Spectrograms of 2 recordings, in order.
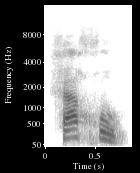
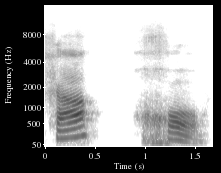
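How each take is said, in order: First: "ja, ju" ending on a quieter u; mispronounced with U. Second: "ja, jo" split wide by a pause, ending in open o; pronounced with O. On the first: Teacher showing it is not so, "ja, ju" with final u. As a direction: say "ja", then a dropped "ju" with u. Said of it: "No así". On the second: Teacher repeating the model for students, "ja, jo" with final o. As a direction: sound out "ja", pause, then "jo". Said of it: "O voy a decir". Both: Shown as a demonstration.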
